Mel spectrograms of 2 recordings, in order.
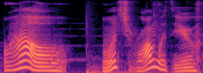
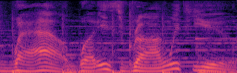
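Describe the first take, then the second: First: It is said in a normal voice. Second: It is said in a nasal voice.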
